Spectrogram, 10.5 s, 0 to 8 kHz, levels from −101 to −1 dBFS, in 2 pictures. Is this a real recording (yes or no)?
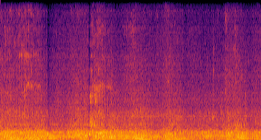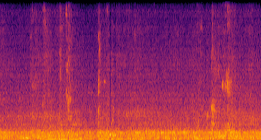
no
